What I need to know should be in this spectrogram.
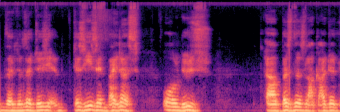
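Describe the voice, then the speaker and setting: A man's medium-pitched, somewhat breathy voice has a dark, mellow tone and monotone, flat intonation. He talks at a fairly slow pace, with audible room echo around him. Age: 60s. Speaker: product promoter, channel owner. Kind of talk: promotional testimonial video. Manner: halting, many fillers.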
